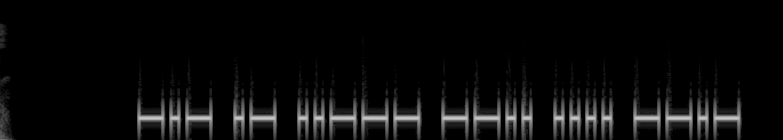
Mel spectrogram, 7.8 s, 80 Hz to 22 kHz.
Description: Morse code, heard as a keyed tone, about 15 wpm, 700 Hz. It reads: KA2ZHQ
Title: USA Call Signs - 2x Character Spacing - 15wpm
